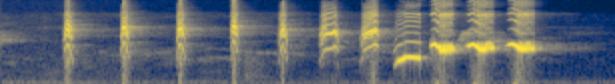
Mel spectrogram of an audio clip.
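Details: Just-weaned fledgling white-rumped shama, its sound used to encourage young birds to learn; a series of sharp ticking notes about three per second, turning into louder squeaky whistled chirps.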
